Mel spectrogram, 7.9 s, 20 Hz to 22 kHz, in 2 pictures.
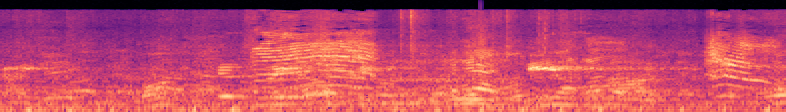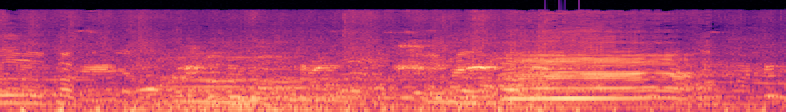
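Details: Sahiwal bull at the Ambari cattle market (haat), 27 June 2025, being bought for a Phulbari farmer: several drawn-out, harmonic lowing moos rise above steady crowd chatter and men bargaining over price.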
